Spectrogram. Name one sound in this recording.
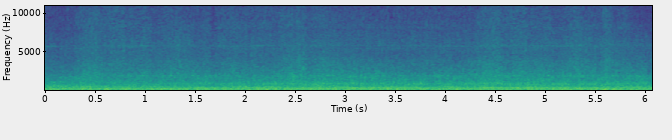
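A helicopter's gun fires rapid bursts.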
